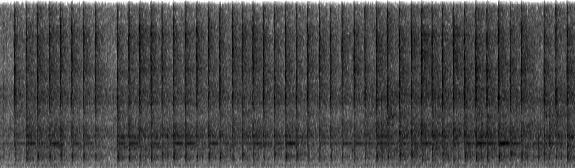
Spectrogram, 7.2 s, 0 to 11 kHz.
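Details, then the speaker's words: Chrysler/Dodge 2.4 L engine running with no coolant and no water pump, now starting to overheat and smell hot; sharp, hard metallic knock about three to four times a second, loud and persistent, tapping said to quiet as it heats. "Overheat your car, it'll make the tap go away."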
